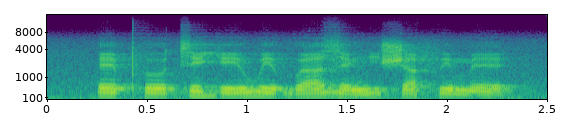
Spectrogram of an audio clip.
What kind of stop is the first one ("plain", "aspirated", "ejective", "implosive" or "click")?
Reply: aspirated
